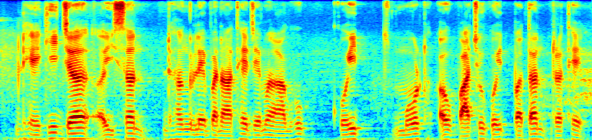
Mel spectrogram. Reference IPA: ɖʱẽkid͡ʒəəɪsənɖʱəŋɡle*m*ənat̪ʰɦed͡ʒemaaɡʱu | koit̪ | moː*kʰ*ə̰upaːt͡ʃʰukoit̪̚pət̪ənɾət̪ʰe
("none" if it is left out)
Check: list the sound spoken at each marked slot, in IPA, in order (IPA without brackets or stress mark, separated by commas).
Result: b, ʈʰ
